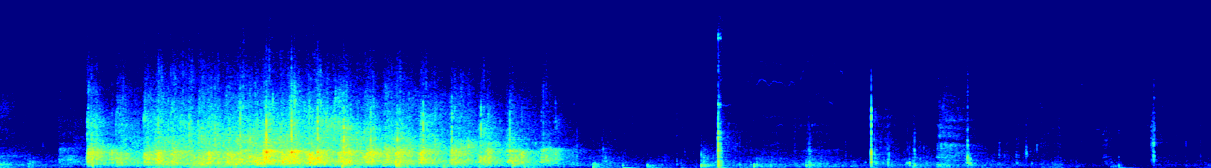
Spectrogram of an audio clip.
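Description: A church congregation at an early-morning prayer service claps to welcome the pastor, a burst of full applause that thins out into scattered, sparse claps and quiet room sounds.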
